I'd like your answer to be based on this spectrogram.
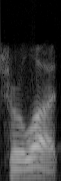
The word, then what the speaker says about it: Charlotte: It's spelled Charlotte, but it's Charlotte.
